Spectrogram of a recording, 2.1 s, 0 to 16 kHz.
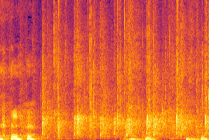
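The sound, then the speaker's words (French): Audience applause for a municipal announcement that the protected land area has reached 18, a dense patter of many hands clapping steadily for about two seconds at moderate loudness, with a brief voice or laugh at the very start. “On peut applaudir là-dessus.”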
